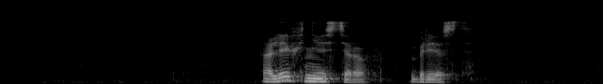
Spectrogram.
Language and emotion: Russian, neutral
